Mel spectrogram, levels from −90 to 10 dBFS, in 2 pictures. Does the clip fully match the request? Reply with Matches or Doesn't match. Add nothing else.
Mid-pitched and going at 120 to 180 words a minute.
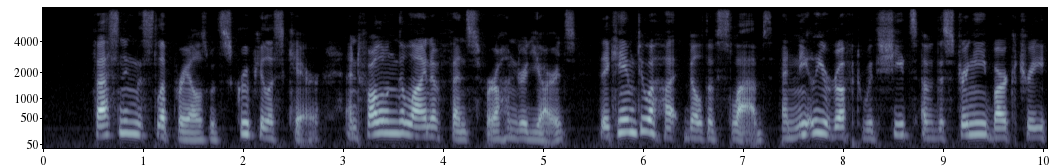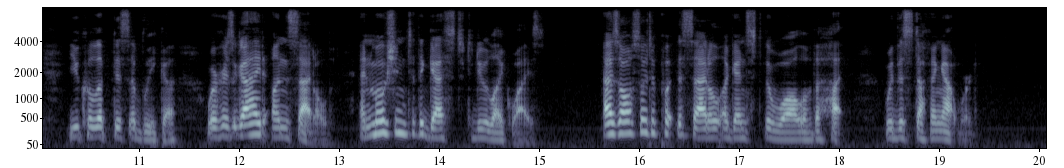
Doesn't match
